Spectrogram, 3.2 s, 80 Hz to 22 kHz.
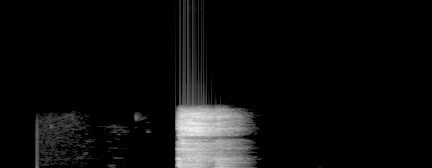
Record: {"cough_length": "3.2 s", "cough_amplitude": 32054, "cough_signal_mean_std_ratio": 0.27, "survey_phase": "alpha (2021-03-01 to 2021-08-12)", "age": "65+", "gender": "Male", "wearing_mask": "No", "symptom_none": true, "smoker_status": "Never smoked", "respiratory_condition_asthma": false, "respiratory_condition_other": false, "recruitment_source": "REACT", "submission_delay": "2 days", "covid_test_result": "Negative", "covid_test_method": "RT-qPCR"}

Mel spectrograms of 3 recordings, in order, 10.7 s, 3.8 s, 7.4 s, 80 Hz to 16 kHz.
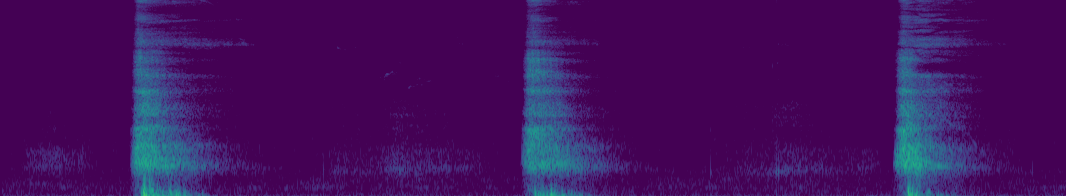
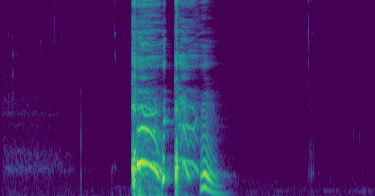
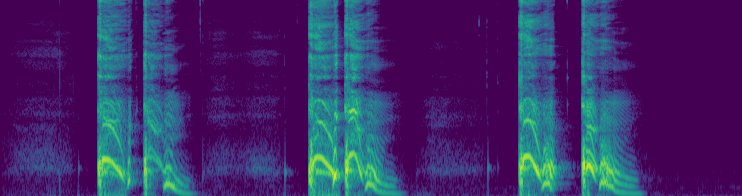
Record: {"exhalation_length": "10.7 s", "exhalation_amplitude": 2922, "exhalation_signal_mean_std_ratio": 0.32, "cough_length": "3.8 s", "cough_amplitude": 22566, "cough_signal_mean_std_ratio": 0.32, "three_cough_length": "7.4 s", "three_cough_amplitude": 28581, "three_cough_signal_mean_std_ratio": 0.42, "survey_phase": "beta (2021-08-13 to 2022-03-07)", "age": "18-44", "gender": "Female", "wearing_mask": "No", "symptom_cough_any": true, "symptom_runny_or_blocked_nose": true, "symptom_sore_throat": true, "symptom_fatigue": true, "symptom_fever_high_temperature": true, "symptom_headache": true, "symptom_other": true, "symptom_onset": "2 days", "smoker_status": "Never smoked", "respiratory_condition_asthma": false, "respiratory_condition_other": false, "recruitment_source": "Test and Trace", "submission_delay": "1 day", "covid_test_result": "Positive", "covid_test_method": "LAMP"}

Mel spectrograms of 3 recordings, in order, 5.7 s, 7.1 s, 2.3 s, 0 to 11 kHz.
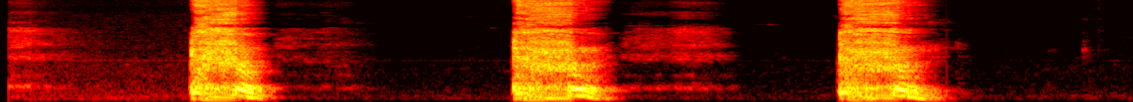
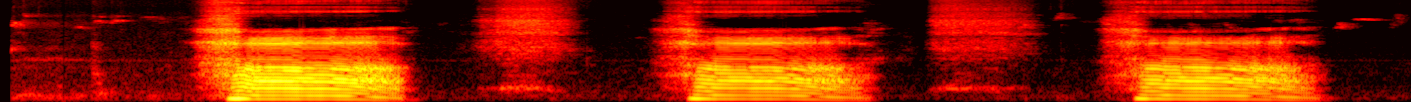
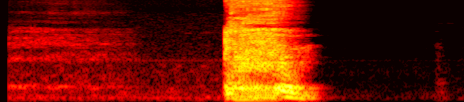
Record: {"three_cough_length": "5.7 s", "three_cough_amplitude": 29821, "three_cough_signal_mean_std_ratio": 0.41, "exhalation_length": "7.1 s", "exhalation_amplitude": 32442, "exhalation_signal_mean_std_ratio": 0.49, "cough_length": "2.3 s", "cough_amplitude": 30473, "cough_signal_mean_std_ratio": 0.36, "survey_phase": "beta (2021-08-13 to 2022-03-07)", "age": "18-44", "gender": "Male", "wearing_mask": "No", "symptom_cough_any": true, "symptom_runny_or_blocked_nose": true, "symptom_sore_throat": true, "symptom_diarrhoea": true, "symptom_fever_high_temperature": true, "symptom_onset": "2 days", "smoker_status": "Current smoker (e-cigarettes or vapes only)", "respiratory_condition_asthma": false, "respiratory_condition_other": false, "recruitment_source": "Test and Trace", "submission_delay": "1 day", "covid_test_result": "Positive", "covid_test_method": "RT-qPCR", "covid_ct_value": 27.8, "covid_ct_gene": "ORF1ab gene"}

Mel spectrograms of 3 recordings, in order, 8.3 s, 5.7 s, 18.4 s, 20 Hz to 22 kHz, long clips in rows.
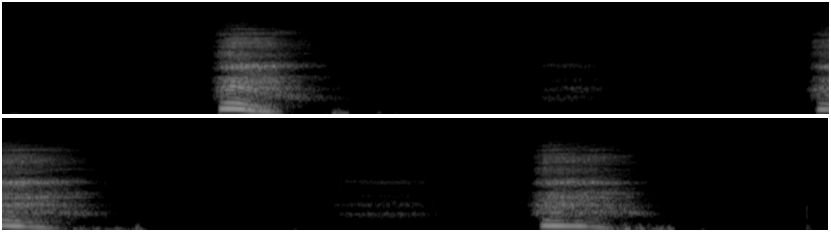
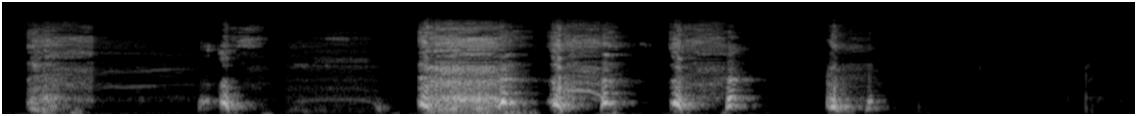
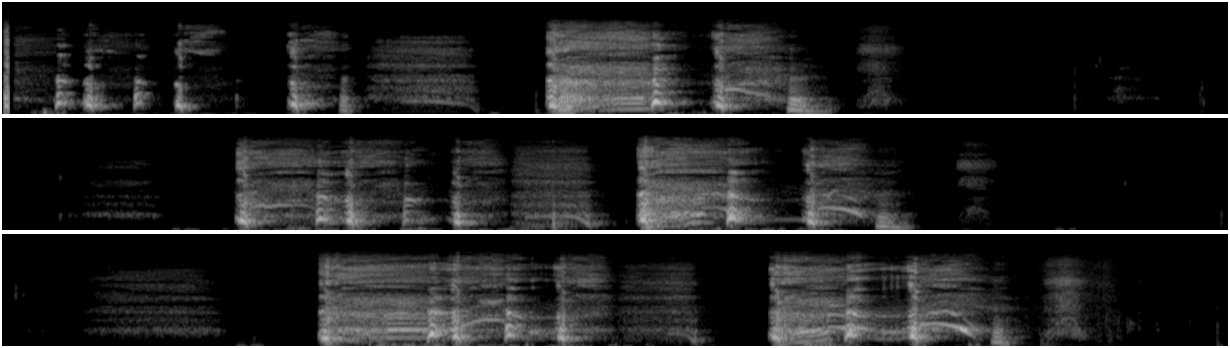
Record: {"exhalation_length": "8.3 s", "exhalation_amplitude": 1603, "exhalation_signal_mean_std_ratio": 0.3, "cough_length": "5.7 s", "cough_amplitude": 7879, "cough_signal_mean_std_ratio": 0.38, "three_cough_length": "18.4 s", "three_cough_amplitude": 7407, "three_cough_signal_mean_std_ratio": 0.39, "survey_phase": "beta (2021-08-13 to 2022-03-07)", "age": "65+", "gender": "Male", "wearing_mask": "No", "symptom_cough_any": true, "symptom_new_continuous_cough": true, "symptom_runny_or_blocked_nose": true, "symptom_sore_throat": true, "symptom_headache": true, "symptom_onset": "3 days", "smoker_status": "Ex-smoker", "respiratory_condition_asthma": false, "respiratory_condition_other": false, "recruitment_source": "Test and Trace", "submission_delay": "1 day", "covid_test_result": "Positive", "covid_test_method": "RT-qPCR", "covid_ct_value": 16.2, "covid_ct_gene": "ORF1ab gene", "covid_ct_mean": 16.7, "covid_viral_load": "3400000 copies/ml", "covid_viral_load_category": "High viral load (>1M copies/ml)"}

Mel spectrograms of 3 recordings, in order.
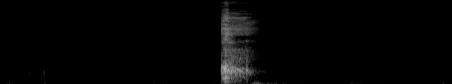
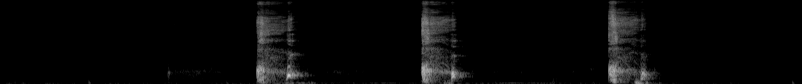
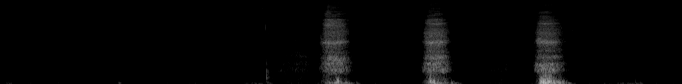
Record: {"cough_length": "4.5 s", "cough_amplitude": 10666, "cough_signal_mean_std_ratio": 0.19, "three_cough_length": "8.0 s", "three_cough_amplitude": 18712, "three_cough_signal_mean_std_ratio": 0.24, "exhalation_length": "6.8 s", "exhalation_amplitude": 5990, "exhalation_signal_mean_std_ratio": 0.25, "survey_phase": "beta (2021-08-13 to 2022-03-07)", "age": "45-64", "gender": "Female", "wearing_mask": "No", "symptom_cough_any": true, "symptom_runny_or_blocked_nose": true, "symptom_diarrhoea": true, "symptom_fatigue": true, "symptom_other": true, "symptom_onset": "7 days", "smoker_status": "Ex-smoker", "respiratory_condition_asthma": false, "respiratory_condition_other": false, "recruitment_source": "REACT", "submission_delay": "1 day", "covid_test_result": "Negative", "covid_test_method": "RT-qPCR", "influenza_a_test_result": "Negative", "influenza_b_test_result": "Negative"}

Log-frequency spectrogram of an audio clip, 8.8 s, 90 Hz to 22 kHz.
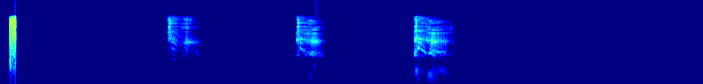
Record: {"three_cough_length": "8.8 s", "three_cough_amplitude": 32768, "three_cough_signal_mean_std_ratio": 0.16, "survey_phase": "beta (2021-08-13 to 2022-03-07)", "age": "65+", "gender": "Male", "wearing_mask": "No", "symptom_cough_any": true, "symptom_runny_or_blocked_nose": true, "symptom_sore_throat": true, "symptom_fatigue": true, "symptom_other": true, "smoker_status": "Never smoked", "respiratory_condition_asthma": false, "respiratory_condition_other": false, "recruitment_source": "Test and Trace", "submission_delay": "2 days", "covid_test_result": "Positive", "covid_test_method": "RT-qPCR", "covid_ct_value": 18.3, "covid_ct_gene": "ORF1ab gene", "covid_ct_mean": 18.7, "covid_viral_load": "730000 copies/ml", "covid_viral_load_category": "Low viral load (10K-1M copies/ml)"}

